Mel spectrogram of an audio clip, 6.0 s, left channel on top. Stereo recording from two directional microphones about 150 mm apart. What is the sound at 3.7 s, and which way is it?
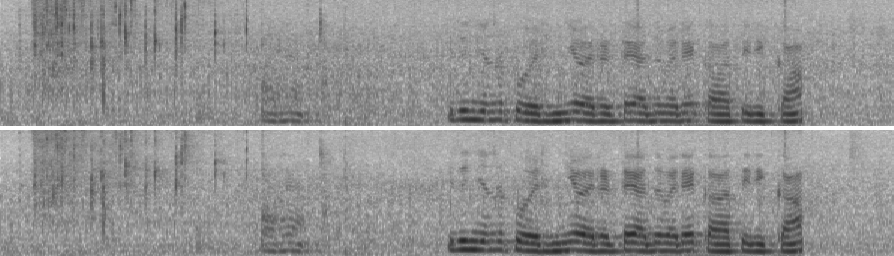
Speech, 50° right (ahead or behind).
